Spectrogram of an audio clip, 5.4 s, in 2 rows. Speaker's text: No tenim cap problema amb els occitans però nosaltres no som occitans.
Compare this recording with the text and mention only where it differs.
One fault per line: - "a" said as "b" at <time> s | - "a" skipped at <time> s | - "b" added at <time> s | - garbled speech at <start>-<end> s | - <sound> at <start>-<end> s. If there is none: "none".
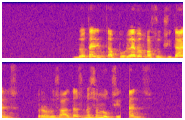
- dropout at 4.5-4.6 s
